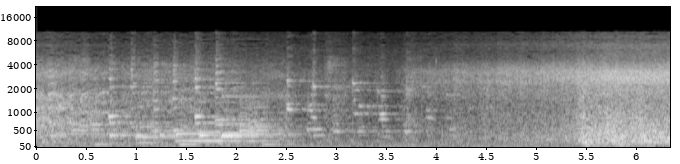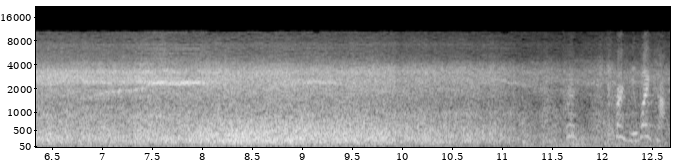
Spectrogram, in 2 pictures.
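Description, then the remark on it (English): A man talks briefly, then a loud, steady roar of gale-force wind surges in and keeps blowing, a broad rushing howl with faint whistling that slowly eases toward the end. “What is a gale blowing? We're drifting.”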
